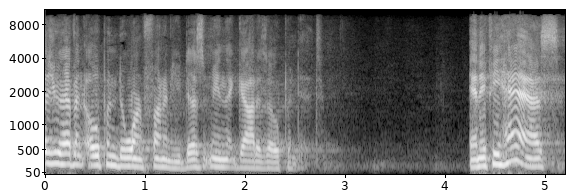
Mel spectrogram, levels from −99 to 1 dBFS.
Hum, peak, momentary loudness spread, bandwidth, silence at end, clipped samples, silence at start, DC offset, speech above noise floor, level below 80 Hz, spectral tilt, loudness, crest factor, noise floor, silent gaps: none; 0 dBFS; 10 LU; 10.5 kHz; 0 s; under 0.1%; 0 s; under 0.1%; 45 dB; -52 dBFS; -5 dB/octave; -11 LUFS; 12 dB; -56 dBFS; none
